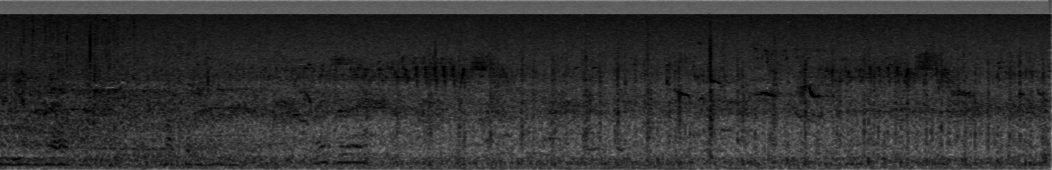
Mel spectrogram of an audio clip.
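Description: Faint outdoor ambience of distant people's voices, with a few short chirps about seven to eight seconds in and light footsteps on gravel that grow more frequent in the second half as runners draw nearer.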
